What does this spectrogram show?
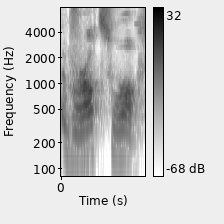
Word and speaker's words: Wrocław: to fuck this up, Wrocław? It's actually pronounced Wrocław.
